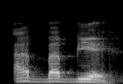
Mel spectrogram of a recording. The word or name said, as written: Abbabbiè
